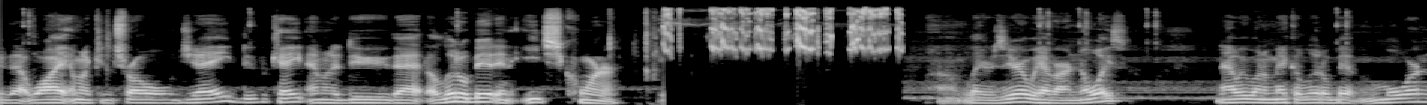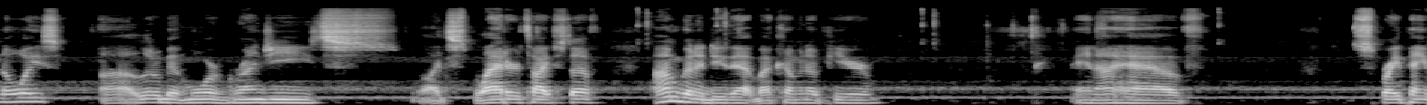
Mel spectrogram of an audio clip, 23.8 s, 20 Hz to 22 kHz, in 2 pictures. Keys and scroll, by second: 0.7 ctrl+j, 5.6 ctrl+alt+g, 5.7 ctrl+j, 5.9 ctrl+t, 6.1 Return, 6.4 Return, 6.5 ctrl+j.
